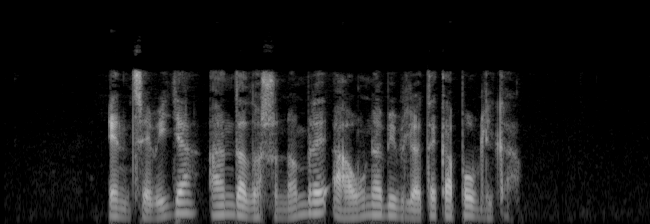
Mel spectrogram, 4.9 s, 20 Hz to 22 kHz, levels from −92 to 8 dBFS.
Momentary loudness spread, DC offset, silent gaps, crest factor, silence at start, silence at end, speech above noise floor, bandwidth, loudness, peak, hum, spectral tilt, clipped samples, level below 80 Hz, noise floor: 8 LU; under 0.1%; none; 28 dB; 0.8 s; 1 s; 49 dB; 10 kHz; -27 LUFS; -2 dBFS; none; -2.5 dB/octave; under 0.1%; -74 dBFS; -77 dBFS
